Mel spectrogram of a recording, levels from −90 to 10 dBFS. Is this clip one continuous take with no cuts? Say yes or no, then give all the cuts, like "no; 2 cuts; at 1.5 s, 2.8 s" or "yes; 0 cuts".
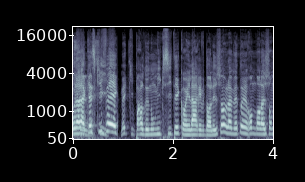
no; 1 cut; at 1.0 s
